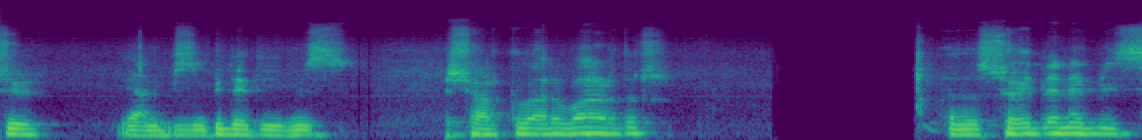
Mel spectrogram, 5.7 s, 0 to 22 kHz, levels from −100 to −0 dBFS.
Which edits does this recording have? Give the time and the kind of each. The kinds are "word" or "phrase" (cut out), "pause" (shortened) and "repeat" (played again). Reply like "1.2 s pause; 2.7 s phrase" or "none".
1.1 s word; 2.2 s word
